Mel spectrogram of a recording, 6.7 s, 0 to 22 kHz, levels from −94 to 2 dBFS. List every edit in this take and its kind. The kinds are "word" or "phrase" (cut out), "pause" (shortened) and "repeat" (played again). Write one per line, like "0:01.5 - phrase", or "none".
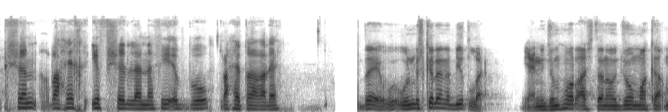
0:02.1 - pause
